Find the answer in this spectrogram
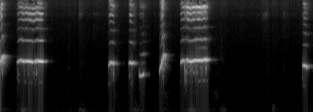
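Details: Pet cockatiel indoors giving long level whistles separated by short chirps and a rising slur, with quiet gaps and faint soft knocks in the background.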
